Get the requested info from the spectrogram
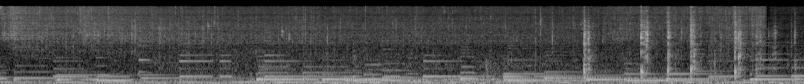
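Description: Minced garlic sizzling in hot oil in a metal wok, the sizzle starting as it goes in. From about six seconds in, a metal spatula clinks and scrapes against the wok several times as it stirs.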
